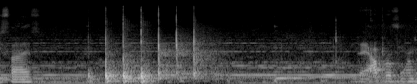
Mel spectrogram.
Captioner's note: knocking on table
